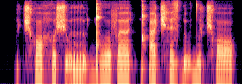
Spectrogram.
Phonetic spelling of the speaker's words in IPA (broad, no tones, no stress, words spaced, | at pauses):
t͡ʃʰɔho ʃṵ rṵɡ͡ǃoː fɜːǃʼat͡ʃʰez ɗṵd̪u t͡ʃʰɔ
